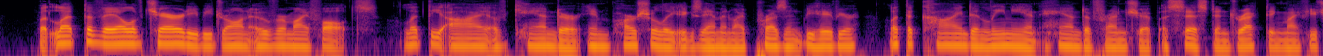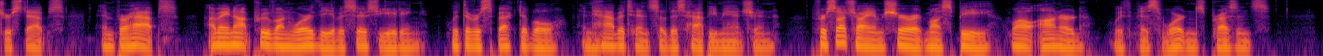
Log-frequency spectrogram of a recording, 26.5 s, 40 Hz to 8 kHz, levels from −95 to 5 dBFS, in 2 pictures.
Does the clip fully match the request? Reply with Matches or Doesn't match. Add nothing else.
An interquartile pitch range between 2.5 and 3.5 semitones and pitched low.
Matches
